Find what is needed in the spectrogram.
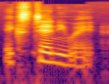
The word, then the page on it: extenuate: American English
